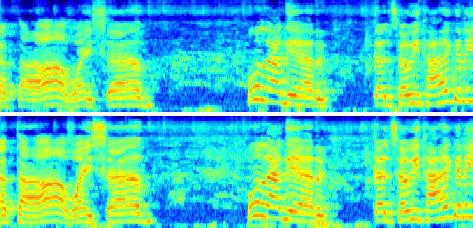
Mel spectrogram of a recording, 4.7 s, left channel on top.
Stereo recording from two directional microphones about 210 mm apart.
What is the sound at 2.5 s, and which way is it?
A woman's voice, centre (ahead or behind).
